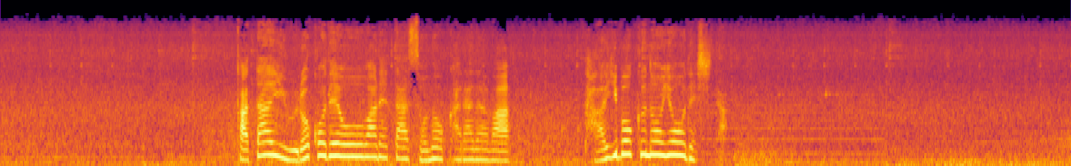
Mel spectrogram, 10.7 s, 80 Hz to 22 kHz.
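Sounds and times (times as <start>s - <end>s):
steady dense rain pouring down: 0.0s - 10.7s
speech: 2.4s - 5.2s, 5.9s - 7.2s
blustery wind: 6.8s - 10.7s.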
